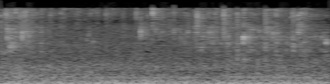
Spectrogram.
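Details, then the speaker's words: Senior Paso Fino mare with suspected mild choke, nasogastric tube passed into the stomach: steady splashing, gurgling fluid flow as stomach contents run back out through the tube. "well there's a real positive indicator that we got to her stomach"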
